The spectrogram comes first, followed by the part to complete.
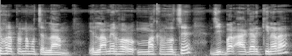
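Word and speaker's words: لام: যেমন এটার নাম উচ্চারণ করে আমি শোনাচ্ছি এভাবে উচ্চারণ করবেন কাফ কাফ তিন আলিফ করে টানবেন এই হরফটার নাম হচ্ছে লাম এই লামের মাখরা হচ্ছে জিহ্বার আগার কিনারা সামনের দাঁতের মাড়ির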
